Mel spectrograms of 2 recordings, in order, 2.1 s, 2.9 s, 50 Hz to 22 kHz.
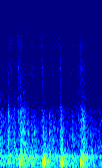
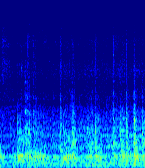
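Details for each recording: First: Nautilus U614 exercise bike on resistance level 4, rider pedalling: dull thump about twice a second, once per pedal turn; loose pedal working on the crank. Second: Nautilus U614/U616 exercise bike pedal, after tightening it and sealing the threads with plumber's tape, turns with a soft, even whir and faint light ticks, no clunk or thump; the pedal clunking appears repaired.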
